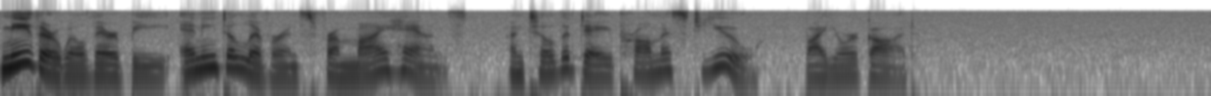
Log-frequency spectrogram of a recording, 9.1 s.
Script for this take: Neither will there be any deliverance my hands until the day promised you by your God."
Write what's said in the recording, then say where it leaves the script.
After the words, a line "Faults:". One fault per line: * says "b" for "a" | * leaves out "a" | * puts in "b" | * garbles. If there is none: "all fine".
Neither will there be any deliverance from my hands until the day promised you by your God."
Faults:
* puts in "from"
